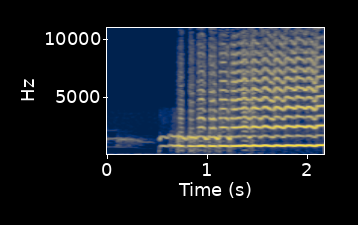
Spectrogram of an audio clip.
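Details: A nesting owl pair on an Estonian nest cam, thought to have three or four eggs, at 10:14 pm on 27 March 2013. An owl gives a loud, nasal, drawn-out wail: a few quick stuttered notes run into one steady tone held for nearly two seconds.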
